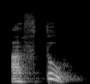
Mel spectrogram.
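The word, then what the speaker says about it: αὐτοῦ: Y se pronuncia, como vamos a ver hoy, aftu. Y les voy a explicar por qué. Aunque se escribe autou, ¿no?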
